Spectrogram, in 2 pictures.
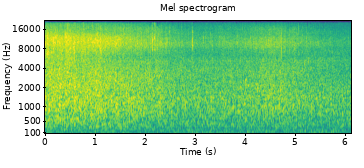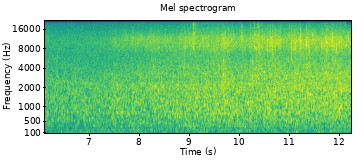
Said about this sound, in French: Je me trouve au bord de l'eau.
